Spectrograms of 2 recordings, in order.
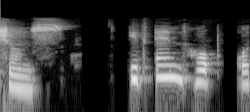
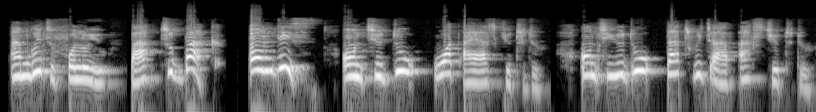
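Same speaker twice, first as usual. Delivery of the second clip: louder mock warning tirade; imitating angry threats; 2 semitones higher, 7 dB louder than usual. Madam Uchechi warning the hitman, louder mock threats. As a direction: threaten him, retold in a loud voice.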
